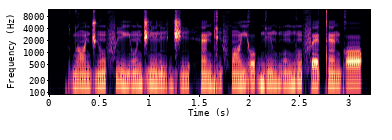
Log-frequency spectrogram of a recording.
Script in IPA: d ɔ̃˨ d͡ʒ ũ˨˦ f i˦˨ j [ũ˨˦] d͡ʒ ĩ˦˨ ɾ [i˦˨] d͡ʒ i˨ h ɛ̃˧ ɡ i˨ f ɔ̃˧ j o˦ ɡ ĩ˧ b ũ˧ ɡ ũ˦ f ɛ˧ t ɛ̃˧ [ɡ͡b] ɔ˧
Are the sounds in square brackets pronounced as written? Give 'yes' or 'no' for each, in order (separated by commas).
yes, no, no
